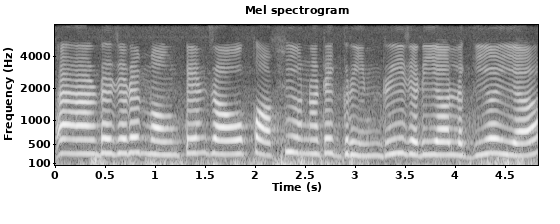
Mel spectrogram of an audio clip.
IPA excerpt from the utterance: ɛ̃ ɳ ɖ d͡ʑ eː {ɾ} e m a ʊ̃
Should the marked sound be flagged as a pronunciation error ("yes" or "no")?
yes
